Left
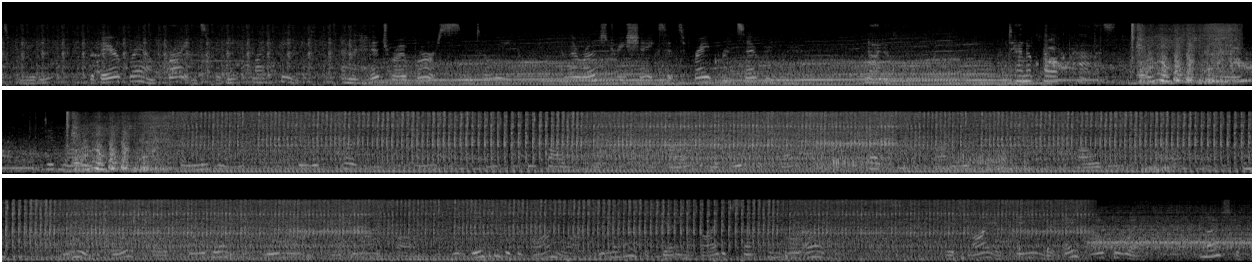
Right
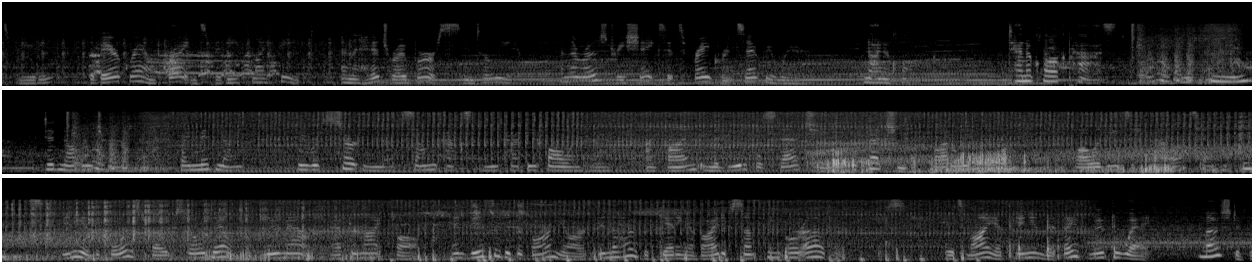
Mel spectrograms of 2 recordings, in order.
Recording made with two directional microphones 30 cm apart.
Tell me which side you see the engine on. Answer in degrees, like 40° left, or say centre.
50° left.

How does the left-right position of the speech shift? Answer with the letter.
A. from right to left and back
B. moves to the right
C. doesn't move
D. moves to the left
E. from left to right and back
B.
